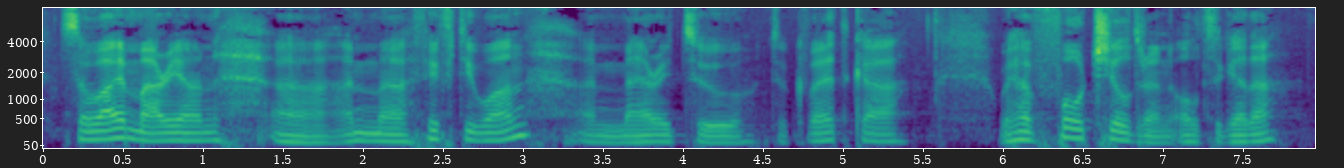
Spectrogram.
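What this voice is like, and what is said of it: Slight British accent in English. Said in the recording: “Maybe there's a bit of a British accent in my English.”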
